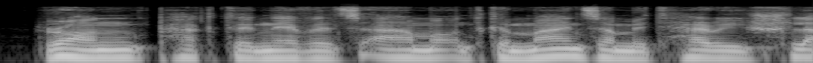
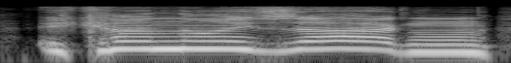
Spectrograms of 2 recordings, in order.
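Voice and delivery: high, slow, raised sneering voice; Malfoy sneering; 13 semitones higher, 7 dB louder than usual. A narrator's reading. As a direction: sneer it out loudly, drawn out. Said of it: "hob die Stimme noch ein wenig".

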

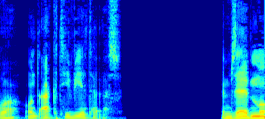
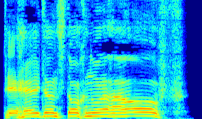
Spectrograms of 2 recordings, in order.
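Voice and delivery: high, loud, drawn-out hiss of impatience; hissing intruder; 11 semitones higher, 6 dB louder, slower than usual. A narrator's reading. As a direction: hiss it slowly and forcefully, pitched high. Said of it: "zischte ein weiterer Eindringling". (laut und gedehnt zischend)

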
